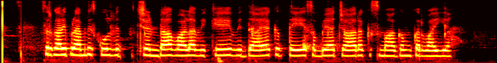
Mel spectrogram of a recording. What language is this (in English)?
Punjabi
